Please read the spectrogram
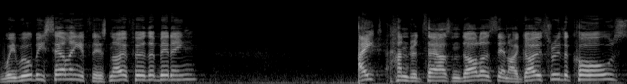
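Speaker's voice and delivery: auctioneer calling the final bids; auction bid spotter. Real, not acted.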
